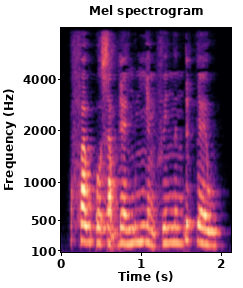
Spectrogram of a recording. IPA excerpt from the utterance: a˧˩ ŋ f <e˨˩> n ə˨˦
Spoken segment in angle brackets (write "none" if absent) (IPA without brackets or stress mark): e˧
